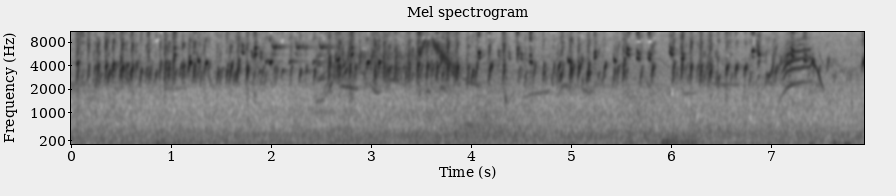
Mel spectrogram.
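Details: Goldfinch singing to stimulate goldfinches, a continuous high chattering twitter studded with buzzy trills, ending in a couple of steep upward-sweeping notes.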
